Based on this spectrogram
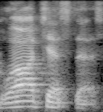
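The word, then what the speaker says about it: Gloucester: the spellings and and the gler is is is spelled glester like glester like Worchester no Worster yeah right righta yeah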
